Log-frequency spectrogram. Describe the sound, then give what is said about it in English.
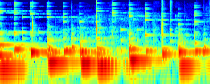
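A hand bell rung by an audience member, Felix Salmon, who writes an economics newsletter for Axios, rings out in a quick run of bright, sustained tones, stepping up and down in pitch with about a dozen crisp strikes that blur into one another, and no voices. “He was our most enthusiastic bell ringer, Felix Salmon.”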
